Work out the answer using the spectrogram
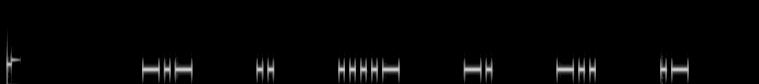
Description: Morse code, heard as a keyed tone, about 22 wpm, spaced as for 10 wpm, 700 Hz. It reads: KI4NDA
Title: USA Call Signs - 6 Characters - 4x Character Spacing - 22wpm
